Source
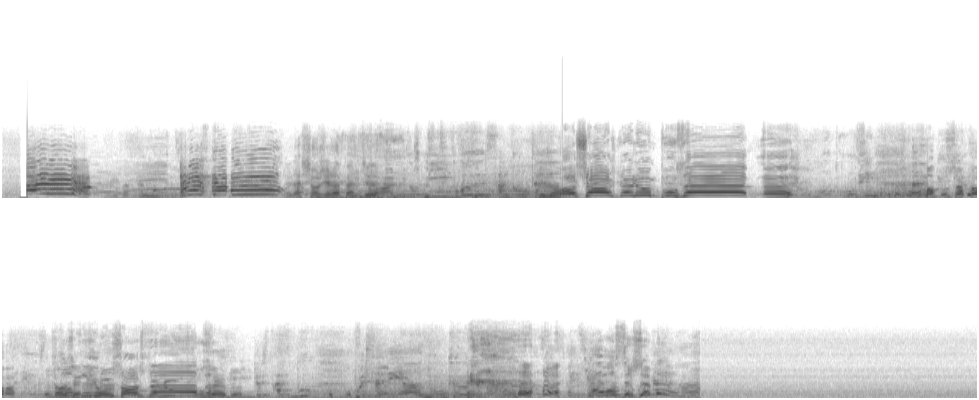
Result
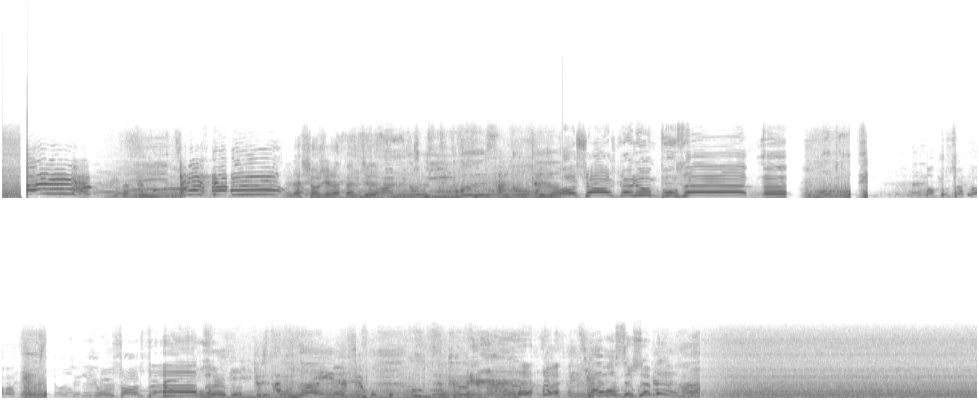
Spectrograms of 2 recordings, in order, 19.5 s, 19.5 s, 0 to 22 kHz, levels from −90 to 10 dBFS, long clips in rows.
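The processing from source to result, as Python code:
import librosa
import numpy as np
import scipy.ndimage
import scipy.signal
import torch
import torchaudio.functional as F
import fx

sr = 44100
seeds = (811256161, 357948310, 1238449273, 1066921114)

y = fx.gate_flip(x, sr, shuts_db=-26.0, range_db=-39, at=(7.82, 11.36), fade=0.02)
y = fx.edit(y, sr, fx.reverse_span(start_s=12.53, length_s=1.61), tone=tone)
y = scipy.signal.sosfilt(scipy.signal.butter(2, 100.0, 'highpass', fs=sr, output='sos'), y)
y = fx.band_squash(y, sr, depth_pct=100)
y = F.gain(torch.from_numpy(y), -8.5).numpy()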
